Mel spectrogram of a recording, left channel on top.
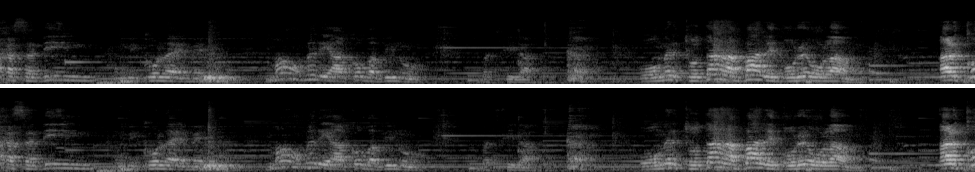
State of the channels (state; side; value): normal; both; correlation 0.31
